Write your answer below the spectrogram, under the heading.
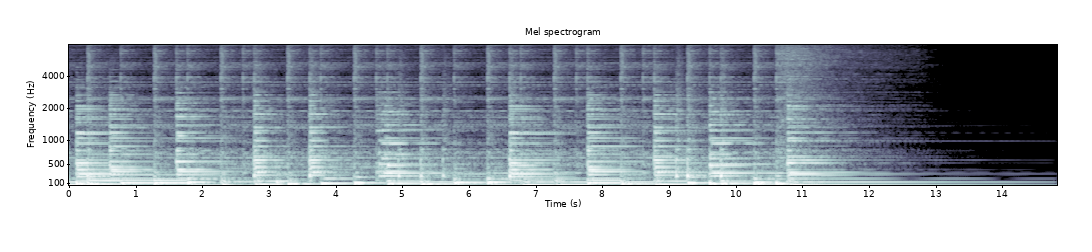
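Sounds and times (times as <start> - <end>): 
jazz piano play-along blues in C at 120 bpm: 0.0 - 14.2.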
